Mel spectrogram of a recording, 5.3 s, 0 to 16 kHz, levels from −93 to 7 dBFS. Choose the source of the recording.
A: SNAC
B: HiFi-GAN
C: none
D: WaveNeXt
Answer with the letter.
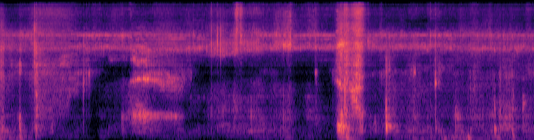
A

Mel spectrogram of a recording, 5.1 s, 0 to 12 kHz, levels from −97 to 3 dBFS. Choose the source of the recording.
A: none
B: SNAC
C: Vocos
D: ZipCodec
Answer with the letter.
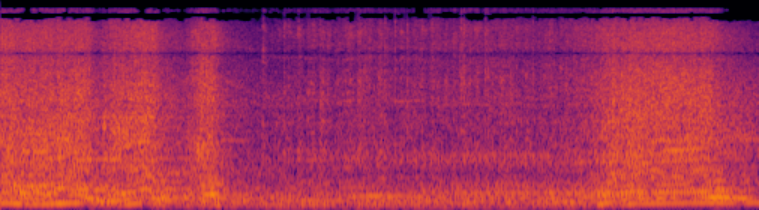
A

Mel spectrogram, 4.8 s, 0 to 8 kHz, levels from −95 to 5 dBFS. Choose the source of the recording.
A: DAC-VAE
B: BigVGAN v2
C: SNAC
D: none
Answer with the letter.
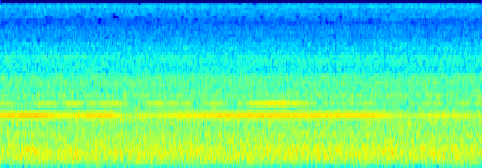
D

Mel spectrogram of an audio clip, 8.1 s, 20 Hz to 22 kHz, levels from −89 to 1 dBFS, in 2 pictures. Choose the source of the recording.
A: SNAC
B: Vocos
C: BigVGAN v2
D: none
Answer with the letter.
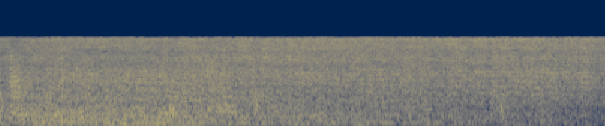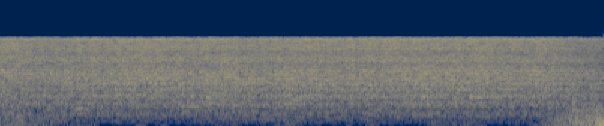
D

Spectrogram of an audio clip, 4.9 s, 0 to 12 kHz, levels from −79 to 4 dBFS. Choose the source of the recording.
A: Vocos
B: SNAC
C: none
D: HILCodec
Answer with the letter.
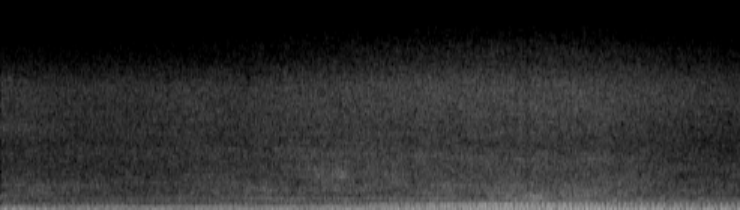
C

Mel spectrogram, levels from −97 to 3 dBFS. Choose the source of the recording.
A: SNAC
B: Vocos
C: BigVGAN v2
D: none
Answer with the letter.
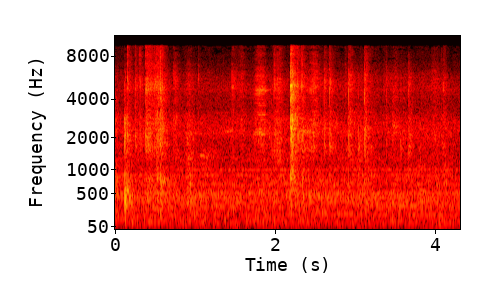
D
